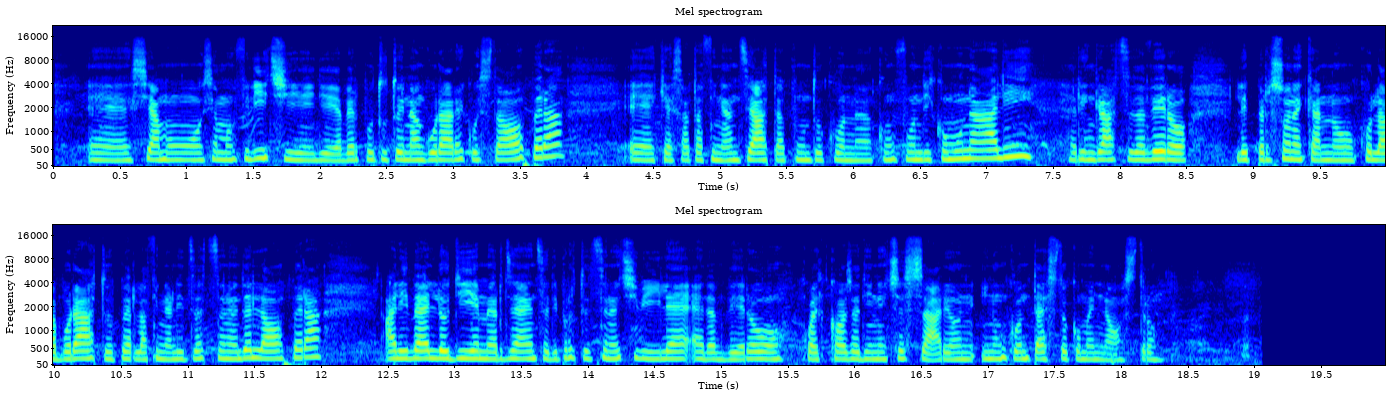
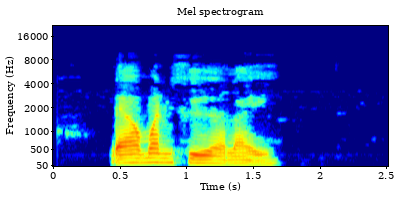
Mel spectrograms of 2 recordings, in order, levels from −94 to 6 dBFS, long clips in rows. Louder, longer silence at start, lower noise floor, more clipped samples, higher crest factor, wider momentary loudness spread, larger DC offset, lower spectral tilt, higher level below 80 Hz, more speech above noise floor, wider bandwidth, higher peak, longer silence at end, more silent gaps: second, -42 LUFS vs -20 LUFS; second, 0 s vs 0.45 s; second, -63 dBFS vs -79 dBFS; neither; about the same, 18 dB vs 20 dB; about the same, 9 LU vs 11 LU; neither; second, -5.5 dB/octave vs -7.5 dB/octave; second, -70 dBFS vs -48 dBFS; second, 21 dB vs 60 dB; first, 16 kHz vs 7.6 kHz; second, -24 dBFS vs -2 dBFS; first, 1 s vs 0.8 s; neither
